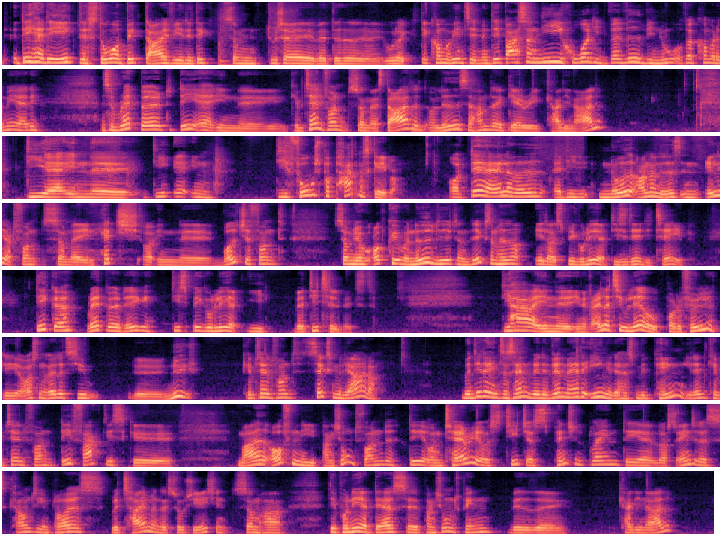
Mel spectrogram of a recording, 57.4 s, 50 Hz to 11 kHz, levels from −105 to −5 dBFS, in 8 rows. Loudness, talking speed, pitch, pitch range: -25 LUFS, 185 wpm, 165 Hz, 145-195 Hz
